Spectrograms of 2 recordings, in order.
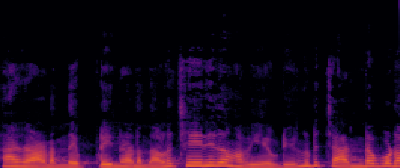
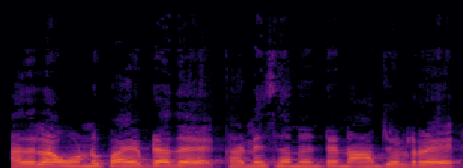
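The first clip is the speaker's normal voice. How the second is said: ordinary talk, nothing marked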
